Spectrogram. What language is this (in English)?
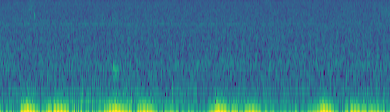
Swedish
